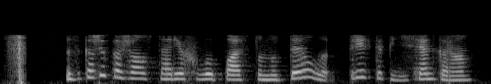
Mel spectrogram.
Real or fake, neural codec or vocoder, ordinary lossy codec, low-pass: fake; codec, 16 kHz, 0.8 kbps, ZipCodec; AAC, 16 kbps; 7.2 kHz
